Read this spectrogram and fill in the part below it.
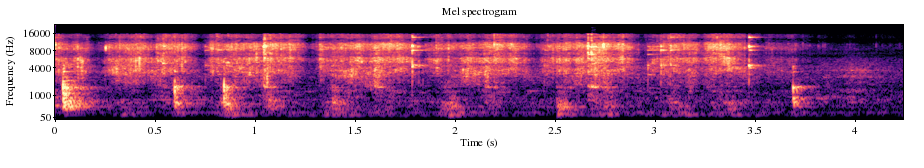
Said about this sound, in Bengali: এখন মাছটাকে হালকা করে বেটে নেব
